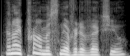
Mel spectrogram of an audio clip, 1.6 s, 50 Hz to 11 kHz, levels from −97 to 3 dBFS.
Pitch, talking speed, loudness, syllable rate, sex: 175 Hz, 260 wpm, -15 LUFS, 6.6 syllables/s, male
